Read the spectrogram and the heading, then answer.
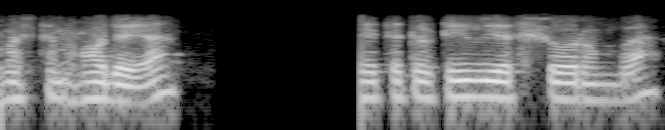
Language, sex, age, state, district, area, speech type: Sanskrit, male, 18-30, Karnataka, Shimoga, rural, conversation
